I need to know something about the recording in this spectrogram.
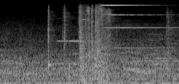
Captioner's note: beeps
